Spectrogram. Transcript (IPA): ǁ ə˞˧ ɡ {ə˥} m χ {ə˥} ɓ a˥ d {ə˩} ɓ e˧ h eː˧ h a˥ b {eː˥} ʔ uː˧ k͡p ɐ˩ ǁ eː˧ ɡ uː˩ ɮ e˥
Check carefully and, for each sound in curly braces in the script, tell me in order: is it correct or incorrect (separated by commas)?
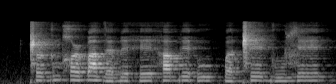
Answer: correct, incorrect, incorrect, incorrect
